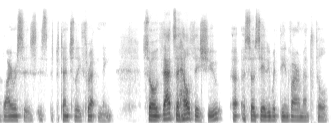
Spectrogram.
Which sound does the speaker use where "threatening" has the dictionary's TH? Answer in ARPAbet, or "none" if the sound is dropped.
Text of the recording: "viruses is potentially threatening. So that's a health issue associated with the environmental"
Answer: TH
